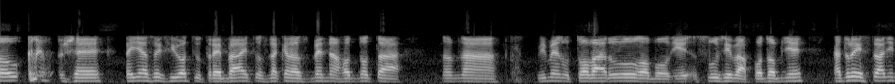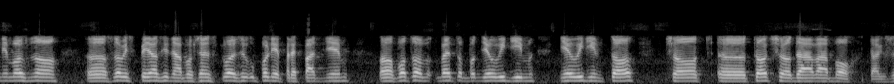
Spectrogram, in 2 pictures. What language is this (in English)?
Slovak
